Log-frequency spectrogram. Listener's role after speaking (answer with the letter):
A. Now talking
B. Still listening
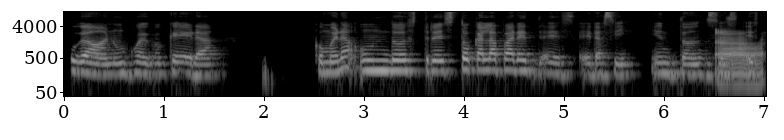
B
